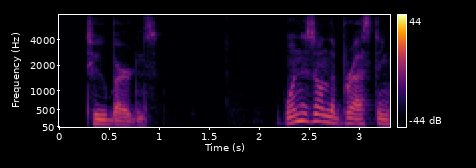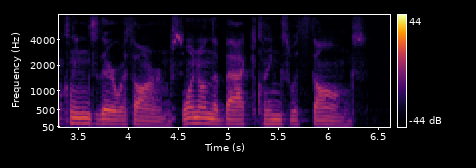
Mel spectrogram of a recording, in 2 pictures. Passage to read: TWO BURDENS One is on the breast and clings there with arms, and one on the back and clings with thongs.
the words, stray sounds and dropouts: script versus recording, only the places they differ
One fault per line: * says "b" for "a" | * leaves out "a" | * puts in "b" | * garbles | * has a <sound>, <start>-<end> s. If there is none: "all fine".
* leaves out "and"
* leaves out "and"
